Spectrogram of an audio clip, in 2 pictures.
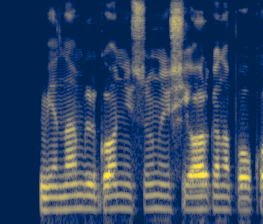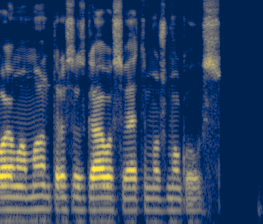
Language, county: Lithuanian, Vilnius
